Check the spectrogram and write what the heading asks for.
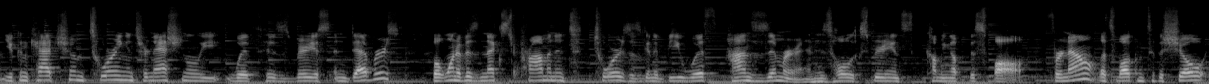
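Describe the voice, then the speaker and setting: A man hosting a guitar podcast, giving a polished, upbeat introduction and asking interview questions. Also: a little high. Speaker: podcast host.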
